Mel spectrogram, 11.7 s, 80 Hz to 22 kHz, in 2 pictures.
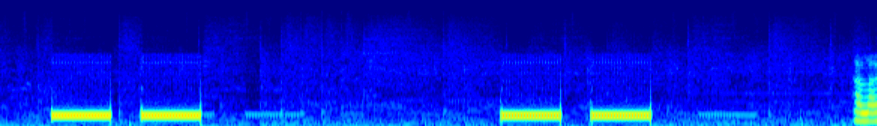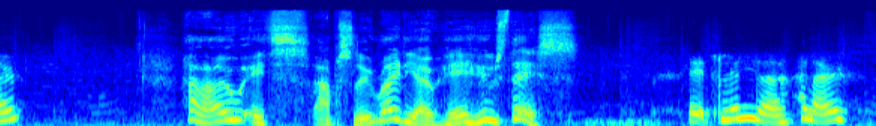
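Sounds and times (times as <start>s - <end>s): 
outgoing phone call ringing out: 0.3s - 1.5s, 3.3s - 4.4s
speech: 7.1s - 9.8s, 10.4s - 11.6s.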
